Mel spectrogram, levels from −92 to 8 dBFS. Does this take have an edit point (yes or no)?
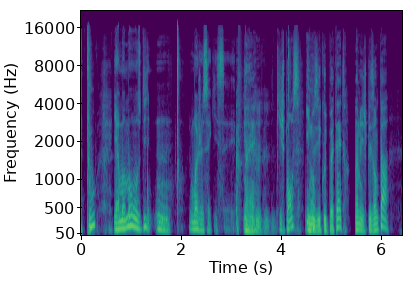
yes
